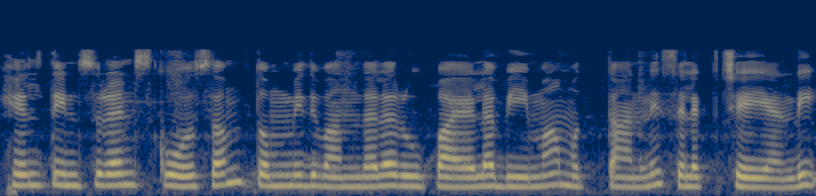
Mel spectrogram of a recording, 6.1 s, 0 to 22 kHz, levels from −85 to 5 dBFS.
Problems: constant background noise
